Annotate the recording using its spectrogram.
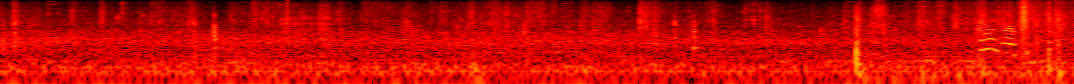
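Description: Horse's hoofbeats on soft dirt as it approaches and jumps a log, with a heavy thud about six and a half seconds in. A short burst of a person's voice comes near the end.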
